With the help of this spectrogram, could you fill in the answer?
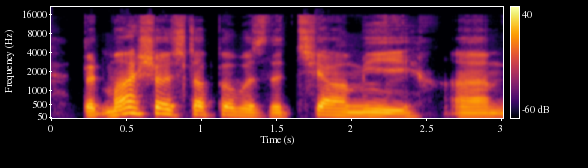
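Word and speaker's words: Xiaomi: my showstopper was the chi um that's x i a o m i so I think you pronounce it Chi um their stand their offerings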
